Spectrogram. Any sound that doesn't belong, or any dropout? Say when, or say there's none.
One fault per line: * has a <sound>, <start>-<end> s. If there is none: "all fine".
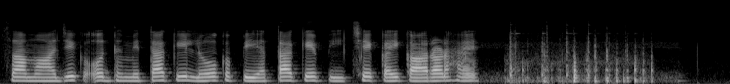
* has a thud, 5.0-6.6 s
